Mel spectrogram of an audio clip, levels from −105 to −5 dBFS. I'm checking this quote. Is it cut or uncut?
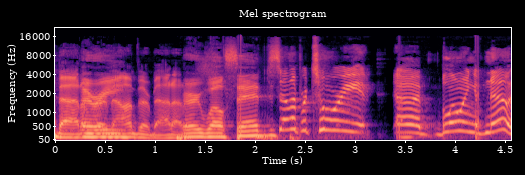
uncut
